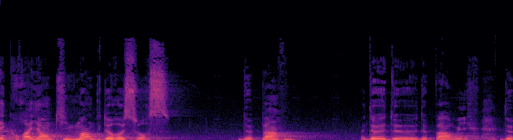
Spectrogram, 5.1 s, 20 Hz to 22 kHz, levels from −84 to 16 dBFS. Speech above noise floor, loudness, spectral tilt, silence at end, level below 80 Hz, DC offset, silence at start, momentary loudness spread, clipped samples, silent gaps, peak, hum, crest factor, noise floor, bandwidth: 34 dB; -23 LUFS; -6 dB/octave; 0 s; -52 dBFS; under 0.1%; 0 s; 13 LU; under 0.1%; none; -6 dBFS; none; 18 dB; -57 dBFS; 16 kHz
